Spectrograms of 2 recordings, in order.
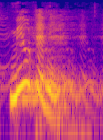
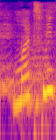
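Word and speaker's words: mutiny: है म्यूट नहीं okay M के आगे जो यू है उसे हमें वा डबल ओ की तरह प्रोनाउंस करना है म्यू म्यू ओके बहुत सारे बच्चे इसे मटनी प्रोनाउंस करते हैं गलत है बच्चों मटनी नहीं होता है नो मटनी चटनी म्यू टनी ओके एम के आगे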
